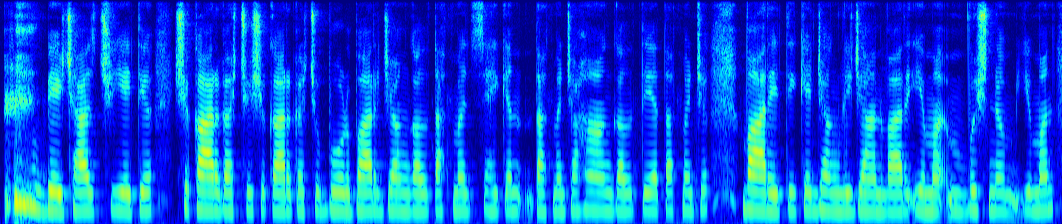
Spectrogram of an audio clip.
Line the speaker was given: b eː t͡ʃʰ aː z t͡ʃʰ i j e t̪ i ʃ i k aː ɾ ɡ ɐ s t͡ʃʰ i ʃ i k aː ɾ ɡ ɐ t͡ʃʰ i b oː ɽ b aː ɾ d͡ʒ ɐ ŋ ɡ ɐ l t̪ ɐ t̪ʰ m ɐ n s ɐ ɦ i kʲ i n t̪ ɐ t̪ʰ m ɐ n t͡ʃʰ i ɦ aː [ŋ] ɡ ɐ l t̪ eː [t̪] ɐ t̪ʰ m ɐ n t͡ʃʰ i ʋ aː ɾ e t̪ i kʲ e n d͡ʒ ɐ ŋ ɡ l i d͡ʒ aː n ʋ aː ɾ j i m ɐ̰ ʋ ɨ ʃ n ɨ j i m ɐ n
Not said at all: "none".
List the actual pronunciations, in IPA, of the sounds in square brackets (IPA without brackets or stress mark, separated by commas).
ŋ, t̪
